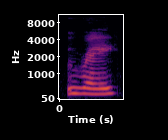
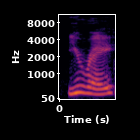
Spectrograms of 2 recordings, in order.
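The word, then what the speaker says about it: Ouray: the towns of telluride uray uray i think it's pronounced and the ghost town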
